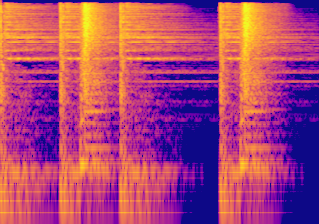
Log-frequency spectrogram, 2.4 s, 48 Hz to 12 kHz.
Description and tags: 100 Studio C Drums 02
bit, crushed, drums, dirty, synth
